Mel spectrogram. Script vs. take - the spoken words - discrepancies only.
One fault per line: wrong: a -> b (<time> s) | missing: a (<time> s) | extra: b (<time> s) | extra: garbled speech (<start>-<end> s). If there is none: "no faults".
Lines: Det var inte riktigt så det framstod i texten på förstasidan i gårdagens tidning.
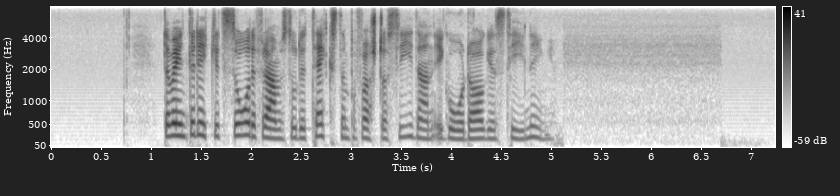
no faults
